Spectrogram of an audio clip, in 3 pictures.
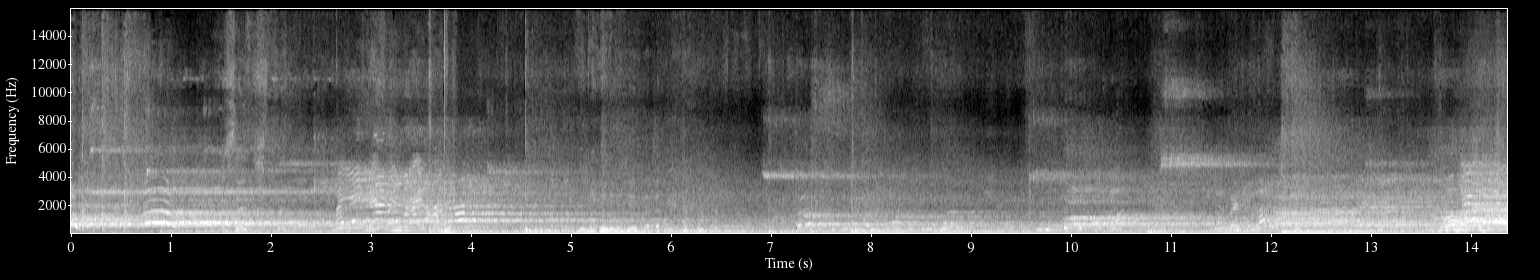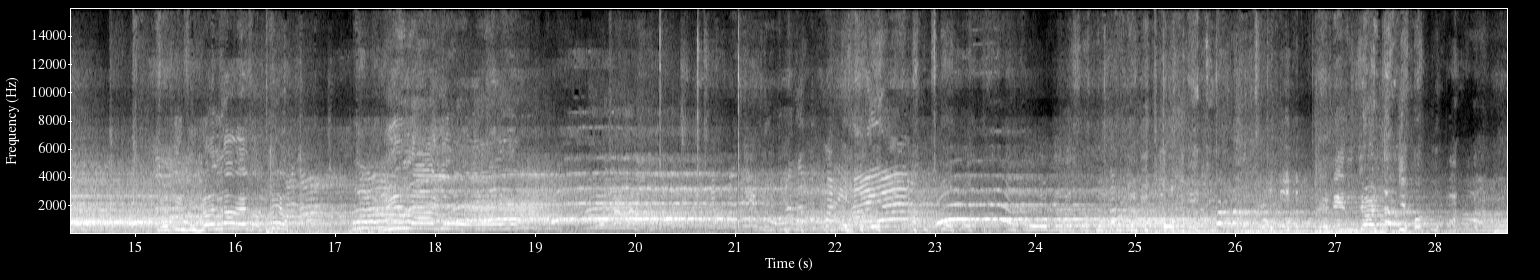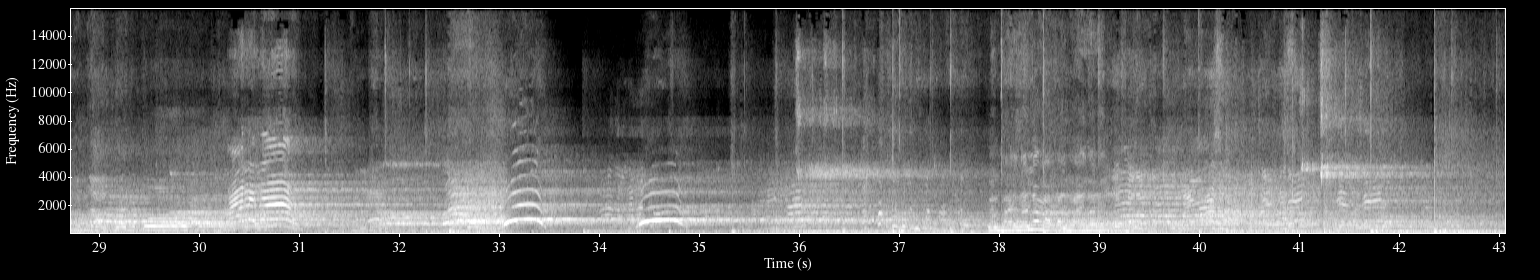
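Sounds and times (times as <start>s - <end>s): general noise of hall: 0.0s - 43.0s
basketball bouncing on court: 3.5s - 5.7s, 34.7s - 39.3s, 39.9s - 43.0s
people yelling: 29.0s - 36.4s.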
